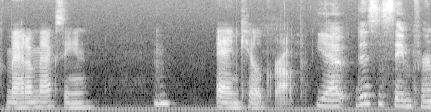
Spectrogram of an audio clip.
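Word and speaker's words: Grawp: And his half-brother, Grop. Garp. Grop. I say Grop. Grop. I think that's how they say it in the movies.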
